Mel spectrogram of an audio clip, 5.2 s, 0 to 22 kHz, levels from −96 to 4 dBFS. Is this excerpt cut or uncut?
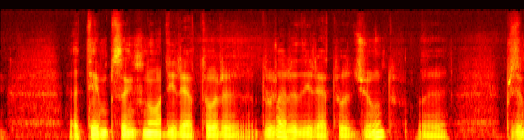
cut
